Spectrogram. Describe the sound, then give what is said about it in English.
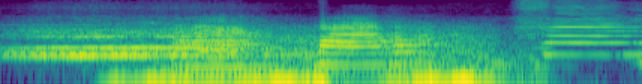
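A train horn blares in steady chords over a low, continuous rolling rumble of a passing train, fairly loud, with the rumble fading near the end while the horn tone holds. “So let's kick it off with the lame train.”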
